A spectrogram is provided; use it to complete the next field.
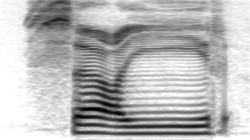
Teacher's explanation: ساتھ ڈائریکٹ ملا دیں گے، سعیر، سین کو کھینچنا نہیں ہے، عین کو ایک الف کی مقدار کھینچیں گے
